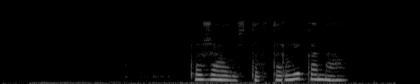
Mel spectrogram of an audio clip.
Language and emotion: Russian, neutral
